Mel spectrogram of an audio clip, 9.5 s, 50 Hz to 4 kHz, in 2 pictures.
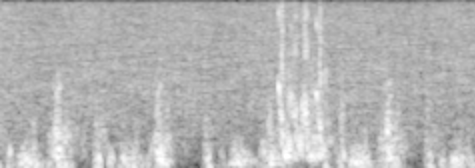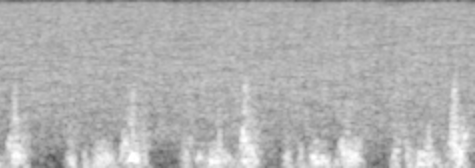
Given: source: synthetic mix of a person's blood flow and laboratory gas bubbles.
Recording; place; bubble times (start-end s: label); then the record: Doppler ultrasound of blood flow; precordium
2.76-3.34 s: bubbles
3.39-3.48 s: bubbles
From the record:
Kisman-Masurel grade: 213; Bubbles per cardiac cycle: several, 3 to 8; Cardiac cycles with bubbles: 1 to 10%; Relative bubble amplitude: loud (0.450 to 0.775); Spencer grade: 1 (occasional bubble signal discernible with the cardiac motion signal, with majority of cardiac periods free of bubbles); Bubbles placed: only in the low amplitude regions of the cardiac cycle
